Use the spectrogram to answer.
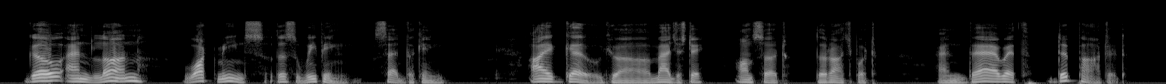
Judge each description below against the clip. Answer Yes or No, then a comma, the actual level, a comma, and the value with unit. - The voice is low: Yes, low, 110 Hz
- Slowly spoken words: Yes, slow, 115 wpm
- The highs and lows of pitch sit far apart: Yes, wide, 7.8 semitones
